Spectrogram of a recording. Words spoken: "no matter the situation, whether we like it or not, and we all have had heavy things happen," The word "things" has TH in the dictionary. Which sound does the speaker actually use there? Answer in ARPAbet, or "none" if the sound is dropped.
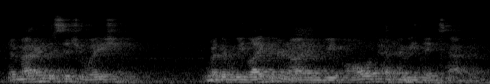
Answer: TH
